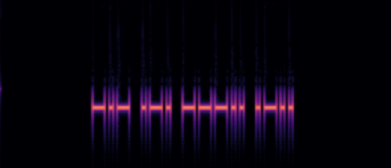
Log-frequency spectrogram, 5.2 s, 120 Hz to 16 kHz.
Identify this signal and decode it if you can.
Morse code, heard as a keyed tone, about 22 wpm, 700 Hz. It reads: KR8L
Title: K1USN SST QSO Practice - 22wpm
